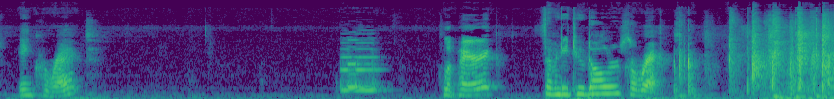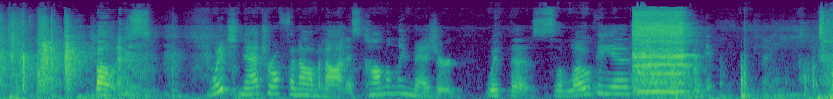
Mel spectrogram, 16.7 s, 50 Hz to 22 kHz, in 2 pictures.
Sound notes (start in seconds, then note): 3.4 buzzer chimes; 7.2 audience applauds; 14.6 loud buzzer buzzes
